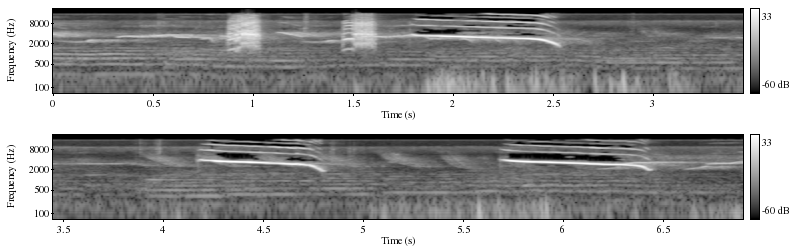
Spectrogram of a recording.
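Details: Oriental magpie-robin singing actively to call its rival, in the long-whistle ngeplong style: three long, loud whistles sliding downward, with two short rasping bursts near the start and faint low background rumble.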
